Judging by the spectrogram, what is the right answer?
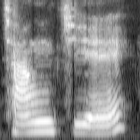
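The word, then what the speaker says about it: Jang Ji-ae: Pela pronúncia de coreano seria Chang Jie, ou também me chamam de.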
